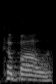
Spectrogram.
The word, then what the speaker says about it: Kabbalah: to be focusing on I don't know if I'm pronounced it's either kabbawa or Kabbalah what is uh Kabbalah Kabbalah thank you I would never know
